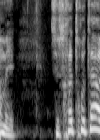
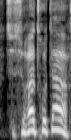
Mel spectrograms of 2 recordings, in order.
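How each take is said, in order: First: Said in the usual way. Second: Tard hit higher as a solemn warning; ce sera trop tard stressed, with a falling end on tard; emphatic warning. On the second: Shown as a demonstration. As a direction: repeat it to drive the warning home.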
